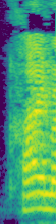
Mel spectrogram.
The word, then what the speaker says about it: Haim: Haim rhymes with time.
